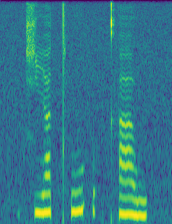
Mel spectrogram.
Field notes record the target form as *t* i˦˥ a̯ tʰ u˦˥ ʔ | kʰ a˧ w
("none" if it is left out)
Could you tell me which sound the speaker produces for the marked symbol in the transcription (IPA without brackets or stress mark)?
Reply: t͡ɕ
